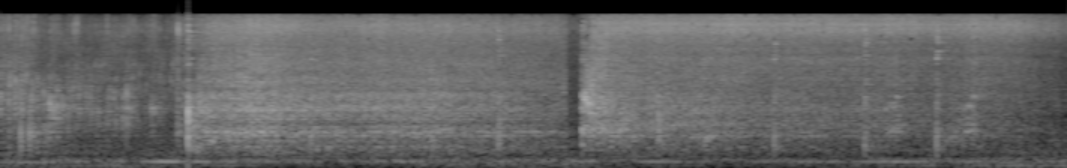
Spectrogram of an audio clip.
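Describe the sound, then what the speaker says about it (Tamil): Hot oil tempering with fenugreek and curry leaves is poured into a Kerala-style prawn and drumstick curry, setting off a loud, sustained close-up sizzle and hiss with a sharp crackle partway through. "இதை எடுத்து அப்படியே நம்ம அந்த குழம்புல ஊற்றலாம்."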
